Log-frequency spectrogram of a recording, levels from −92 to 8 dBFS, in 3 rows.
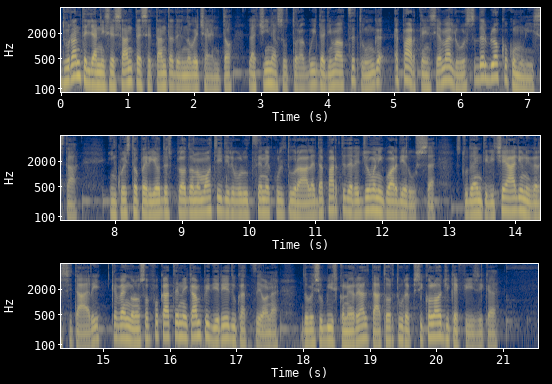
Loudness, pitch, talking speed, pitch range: -24 LUFS, 120 Hz, 155 wpm, 110-135 Hz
